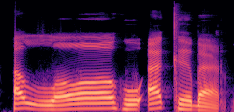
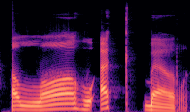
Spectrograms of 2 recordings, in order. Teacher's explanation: Kaf itu enggak punya sifat memantul. Maka kalau dia huruf kaf jangan sampai dibaca Allahu Akbar.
